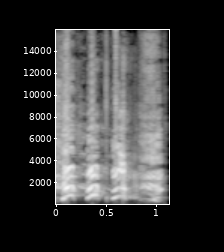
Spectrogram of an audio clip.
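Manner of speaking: real high-pitched burst of laughter; squealing laugh. Real, not acted. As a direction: crack up at your own story. Laughs at own story.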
